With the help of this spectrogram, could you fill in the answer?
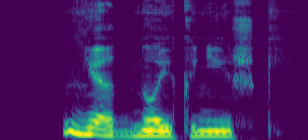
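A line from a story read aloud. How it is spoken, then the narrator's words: Sad. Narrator (Russian): сказал он печально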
